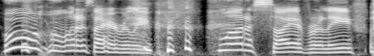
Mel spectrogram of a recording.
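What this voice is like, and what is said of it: Put-on Irish accent. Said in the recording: “Why did I go into an Irish accent?”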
